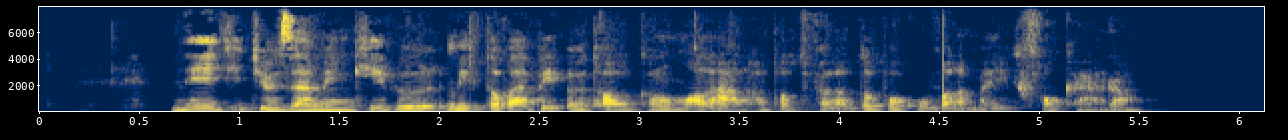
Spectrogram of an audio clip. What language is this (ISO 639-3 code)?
hun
